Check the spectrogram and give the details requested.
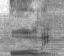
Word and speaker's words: олень: всі наголоси над оленями правильний наголос на перший склад як в однині так і в множині олень ось такий короткий гайд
